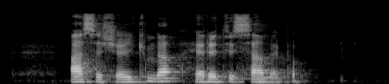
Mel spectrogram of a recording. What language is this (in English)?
Georgian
